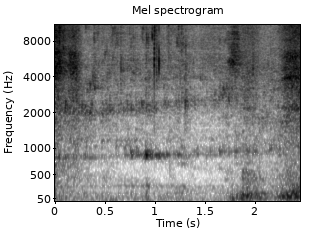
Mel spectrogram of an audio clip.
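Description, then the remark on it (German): Water pours into a glass, a steady splashing trickle that grows fuller and louder toward the end, with no voices over it. “Schenk dir, schenk dir dein Wasser ein.”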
